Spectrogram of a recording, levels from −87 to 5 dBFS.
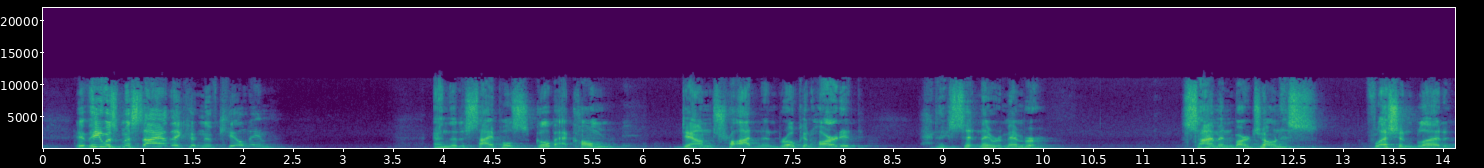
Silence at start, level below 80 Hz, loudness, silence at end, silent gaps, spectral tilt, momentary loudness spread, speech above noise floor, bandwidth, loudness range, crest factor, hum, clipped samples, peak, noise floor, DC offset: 0.35 s; -62 dBFS; -22 LUFS; 0 s; none; -2 dB/octave; 13 LU; 44 dB; 11.5 kHz; 5 LU; 22 dB; none; under 0.1%; -4 dBFS; -68 dBFS; under 0.1%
